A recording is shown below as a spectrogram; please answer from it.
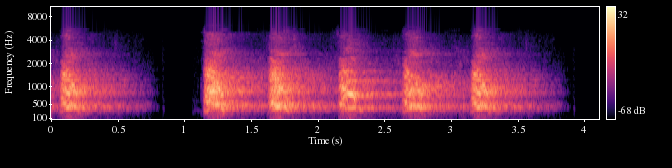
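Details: Pit bull recorded alongside other dogs, giving six resonant barks at a regular half-second pace after an opening bark and a brief gap, each bark trailing off into echo.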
